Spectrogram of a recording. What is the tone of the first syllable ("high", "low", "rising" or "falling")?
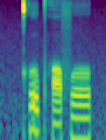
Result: high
